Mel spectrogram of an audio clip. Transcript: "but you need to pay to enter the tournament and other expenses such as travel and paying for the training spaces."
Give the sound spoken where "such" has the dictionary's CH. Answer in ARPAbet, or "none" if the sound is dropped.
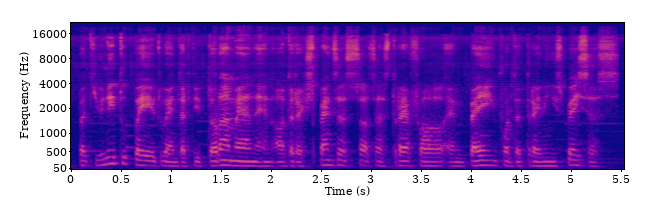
S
